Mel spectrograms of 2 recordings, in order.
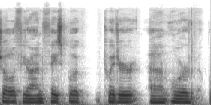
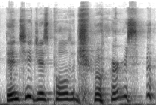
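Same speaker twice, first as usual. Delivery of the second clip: laughing; 8 semitones higher, 9 dB louder than usual. Real, not acted. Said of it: "I'm laughing so hard".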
